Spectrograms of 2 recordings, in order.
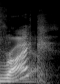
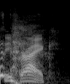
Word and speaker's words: Reich: Steve Reich? How do you say it? Steve Reich. Steve It's- Reich. Why did I think it's it was Reich. Reich? Anyway, Some Steven. people say it differently.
